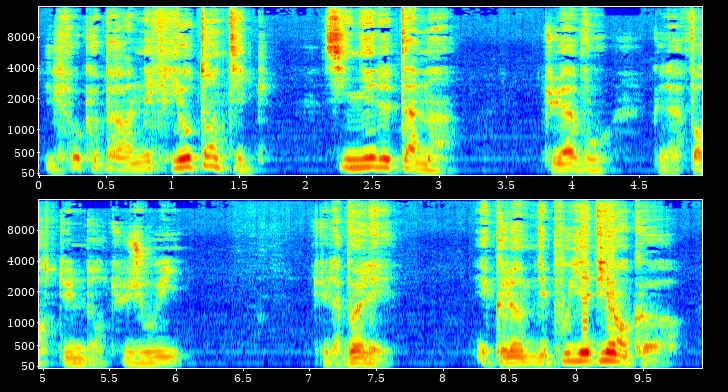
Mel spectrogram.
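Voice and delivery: loud, emphatic ultimatum; forceful demand. A narrator's reading. Bastien demands a written confession, forceful and accusing. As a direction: hammer out each condition loudly.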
